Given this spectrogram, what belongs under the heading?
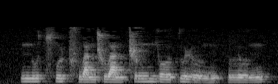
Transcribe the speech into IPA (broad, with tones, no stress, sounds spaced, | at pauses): n̪ u˥˧ t͡sʰ u˥˩ ʈ͡ʂʰ w a˧˥ n ʂ w a˧˥ n ʈ͡ʂ ʊ˥ ŋ m j o˧˥ ʊ̯ t̪ u˧ ɻ ʊ˨˩˦ ŋ | l ʊ˧˥ ŋ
